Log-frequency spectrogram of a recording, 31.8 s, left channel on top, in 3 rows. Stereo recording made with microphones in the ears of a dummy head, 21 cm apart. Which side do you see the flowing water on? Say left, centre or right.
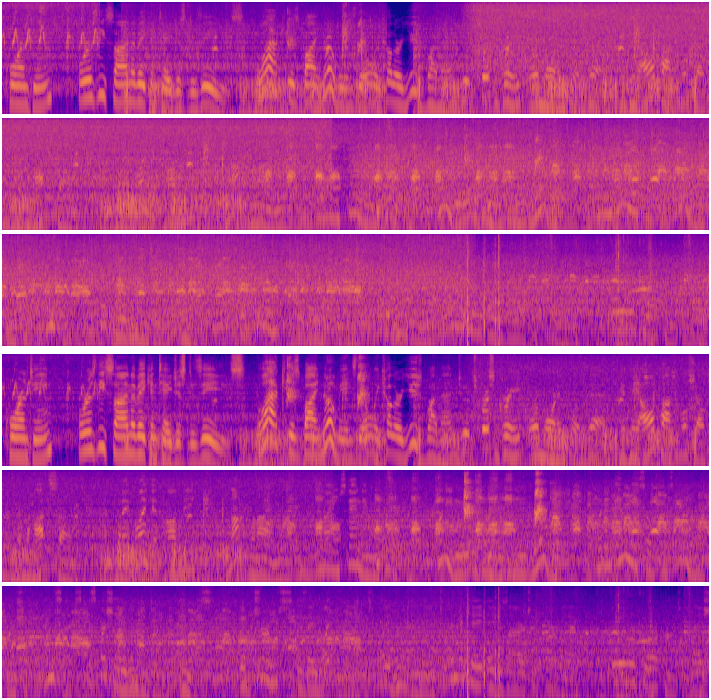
left.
